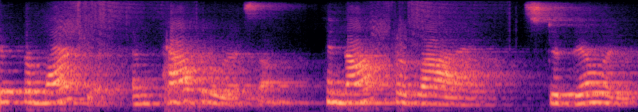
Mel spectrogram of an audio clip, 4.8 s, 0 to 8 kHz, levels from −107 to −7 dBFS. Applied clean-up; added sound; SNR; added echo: neural separator model SepFormer DNS4.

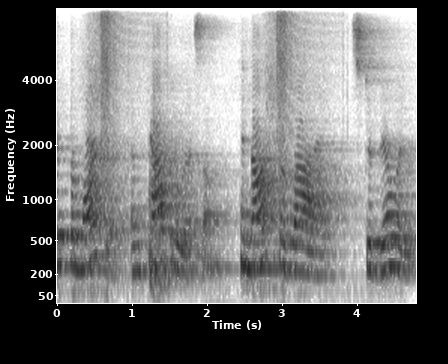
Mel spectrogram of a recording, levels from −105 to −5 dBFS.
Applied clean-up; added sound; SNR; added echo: none; Fireworks; 19 dB; reverberation time 1.0 s.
